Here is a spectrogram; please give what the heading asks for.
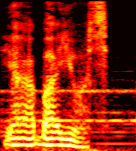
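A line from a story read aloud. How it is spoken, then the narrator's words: Barely audible whisper. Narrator (Russian): еле слышно прошептал Чарли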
